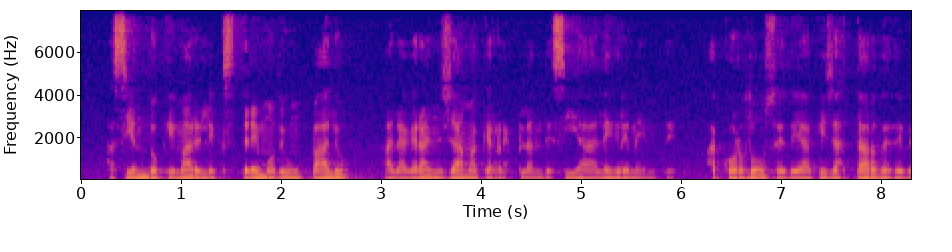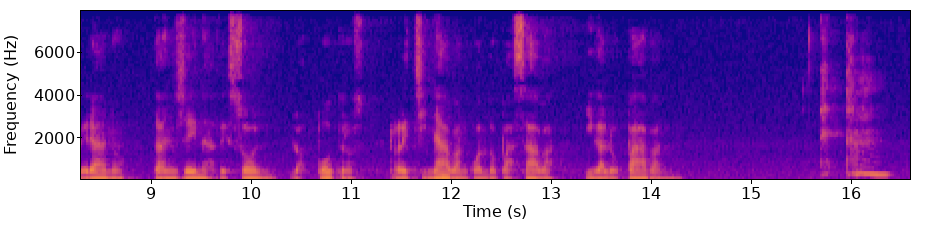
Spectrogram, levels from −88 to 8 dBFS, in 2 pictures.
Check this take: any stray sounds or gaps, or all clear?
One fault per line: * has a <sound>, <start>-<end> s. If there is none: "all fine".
* has a throat clearing, 15.5-16.4 s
